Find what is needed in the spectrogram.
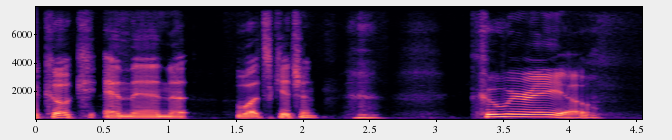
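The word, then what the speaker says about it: kuirejo: EJO, and the J's are pronounced as a Y.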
